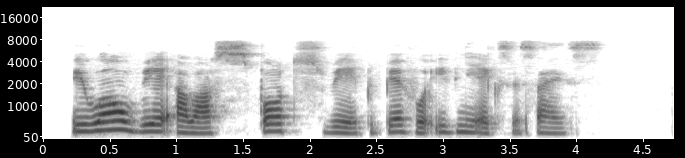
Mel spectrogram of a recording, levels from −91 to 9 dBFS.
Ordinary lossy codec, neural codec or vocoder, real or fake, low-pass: none; none; real; none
